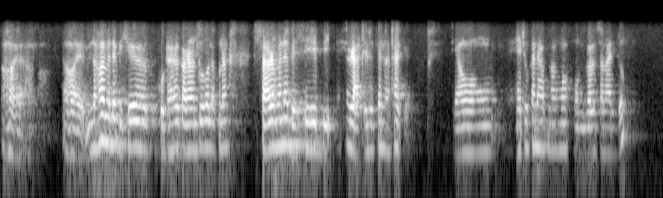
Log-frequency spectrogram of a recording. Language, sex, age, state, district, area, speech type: Assamese, male, 18-30, Assam, Sonitpur, rural, conversation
